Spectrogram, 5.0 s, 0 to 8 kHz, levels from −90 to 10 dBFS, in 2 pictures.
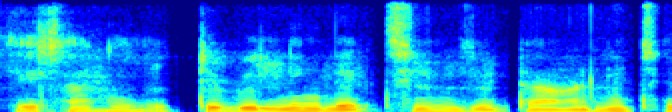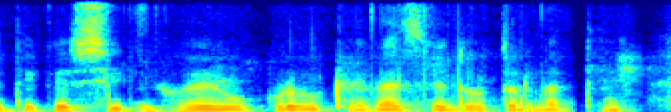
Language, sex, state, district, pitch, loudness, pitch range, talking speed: Bengali, male, Odisha, Nuapada, 115 Hz, -21 LUFS, 105-125 Hz, 165 wpm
